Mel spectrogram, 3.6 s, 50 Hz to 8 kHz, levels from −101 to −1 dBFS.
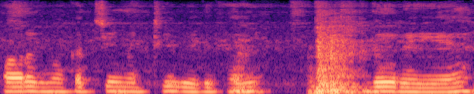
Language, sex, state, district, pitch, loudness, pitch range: Hindi, male, Haryana, Charkhi Dadri, 140 Hz, -18 LUFS, 130-145 Hz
